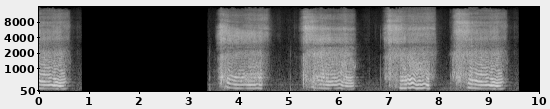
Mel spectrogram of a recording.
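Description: A person blowing their nose hard into a tissue. One blow ends a little under a second in, and after a pause of about two and a half seconds come four more blows of about a second each, their pitch wavering.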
